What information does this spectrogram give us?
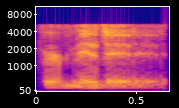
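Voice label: "permitted", male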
